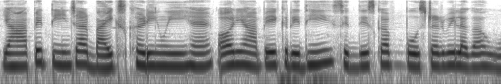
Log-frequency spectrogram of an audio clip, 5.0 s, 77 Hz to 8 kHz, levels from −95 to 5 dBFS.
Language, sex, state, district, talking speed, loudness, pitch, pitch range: Hindi, female, Jharkhand, Jamtara, 240 wpm, -17 LUFS, 215 Hz, 205-225 Hz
